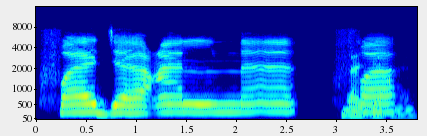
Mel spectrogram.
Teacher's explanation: ada udara mengalir fa-nya ya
